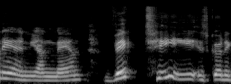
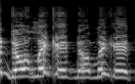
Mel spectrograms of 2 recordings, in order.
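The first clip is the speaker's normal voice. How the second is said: loud warning; 9 semitones higher, 10 dB louder than usual. Real, not acted. Warning friend off licking statue.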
